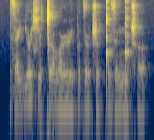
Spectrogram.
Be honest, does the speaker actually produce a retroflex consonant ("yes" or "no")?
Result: yes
